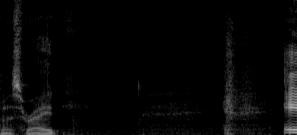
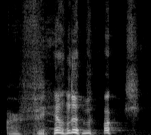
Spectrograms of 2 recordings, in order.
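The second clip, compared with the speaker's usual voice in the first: breaking into laughter mid-line; laughing; 5 semitones higher, 9 dB louder than usual. Real, not acted. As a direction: laugh through the punchline. Cracks up at own joke.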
